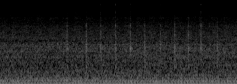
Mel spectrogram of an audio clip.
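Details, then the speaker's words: Honda CR-V B20B engine after a head gasket replacement, with mechanical and ignition timing set: starts right up and holds a steady, even idle with a smooth low hum and faint light ticking; normal idle. "Starts right up, no problems."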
